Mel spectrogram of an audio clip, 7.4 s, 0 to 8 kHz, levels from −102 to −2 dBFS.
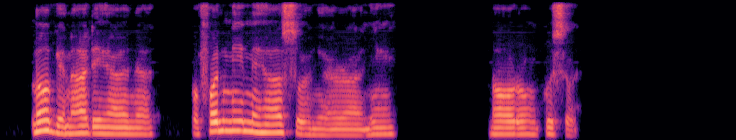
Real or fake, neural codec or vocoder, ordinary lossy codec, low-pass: fake; codec, 16 kHz, 8 kbps, FunCodec, trained on LibriTTS, 25 frames a second; none; 7.2 kHz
